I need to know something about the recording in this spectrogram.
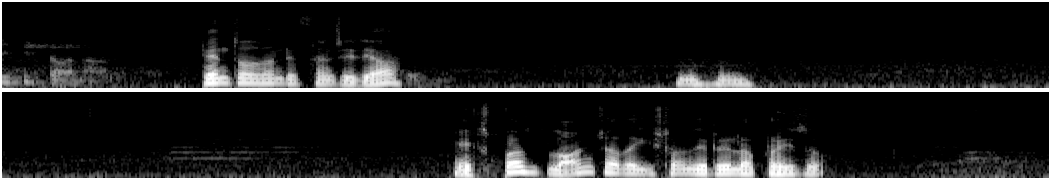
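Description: A man speaks close by, calmly explaining.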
